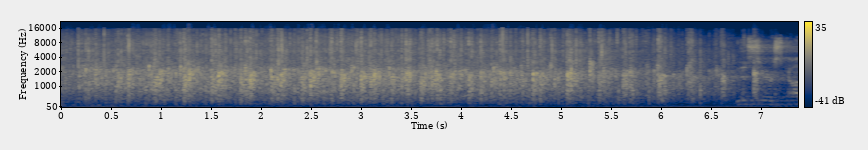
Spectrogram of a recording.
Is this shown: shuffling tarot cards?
no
